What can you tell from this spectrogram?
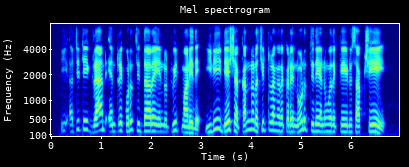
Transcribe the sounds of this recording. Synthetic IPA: iːʔɐt̪iʈiɡɾaːɳɖeɳɖɾikoɽut̪ːid̪ːaːɾe̞ːnd̪uʈʋiːʈmaːɽid̪e̞iɽiːd̪ɛːʃɐkɐnːɐɽɐt͡ʃiʈːɐɾɐŋɡɐd̪ɐkɐɽe̞no̞ːɽut̪ːid̪eɐnːuʋɐd̪ɐkːe̞iɽusaːkʂi

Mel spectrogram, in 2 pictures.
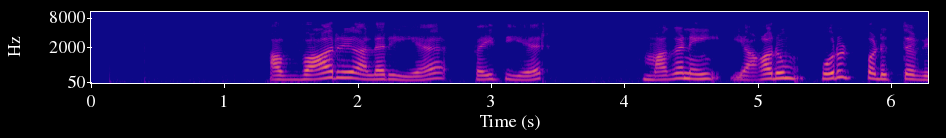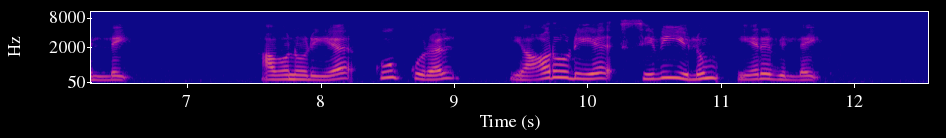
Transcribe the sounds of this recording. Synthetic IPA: ɐʋːaːɾɯɐlɐɾɪjɐ | ʋɐɪðɪjɐɾ | mɐɣɐnɐɪjaːɾɯmpɔɾɯʈ̚pɐɽɯt̪ːɐʋɪlːɐɪ | ʔɐʋɐnɯɽɐjɐkuːkːɯɾɐl | jaːɾɯɽɐjɐsɪʋɪjɪlɯmeːɾɐʋɪlːɐɪ

